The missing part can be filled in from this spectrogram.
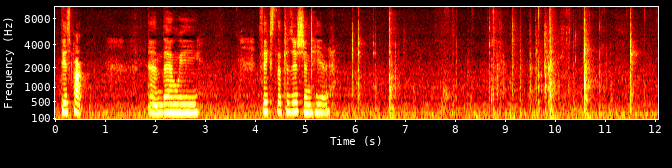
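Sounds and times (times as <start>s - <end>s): plastic and metal parts clicking: 8.6s - 10.8s.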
